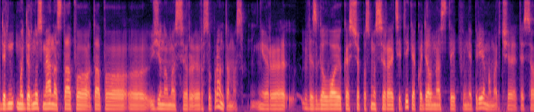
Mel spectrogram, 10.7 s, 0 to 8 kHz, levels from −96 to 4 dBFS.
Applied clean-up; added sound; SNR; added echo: neural separator model SepFormer DNS4.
